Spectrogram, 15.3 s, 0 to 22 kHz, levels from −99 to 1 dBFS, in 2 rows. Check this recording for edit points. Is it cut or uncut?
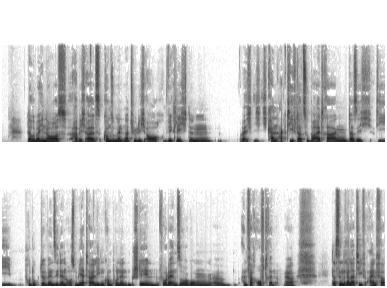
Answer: cut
